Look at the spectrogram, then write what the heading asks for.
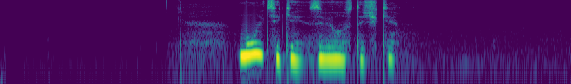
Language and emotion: Russian, sad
